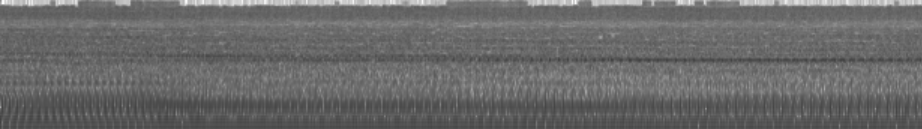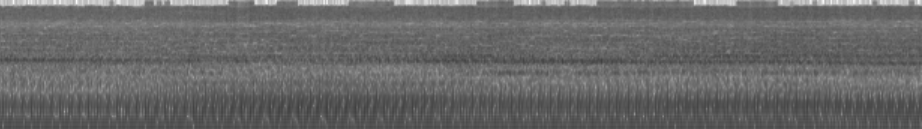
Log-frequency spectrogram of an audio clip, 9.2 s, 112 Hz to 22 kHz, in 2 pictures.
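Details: 2002 Yamaha YZF-R6, 28,000 miles, ignition/engine issue of unknown cause: four-cylinder idle with an uneven, stumbling beat and occasional dropped pulses, sounding rough; engine misfire.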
